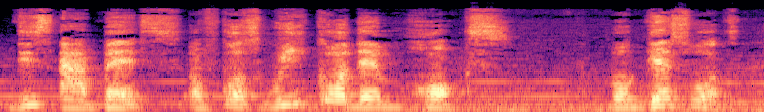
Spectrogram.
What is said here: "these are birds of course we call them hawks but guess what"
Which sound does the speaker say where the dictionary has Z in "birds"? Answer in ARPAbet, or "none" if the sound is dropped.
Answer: S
